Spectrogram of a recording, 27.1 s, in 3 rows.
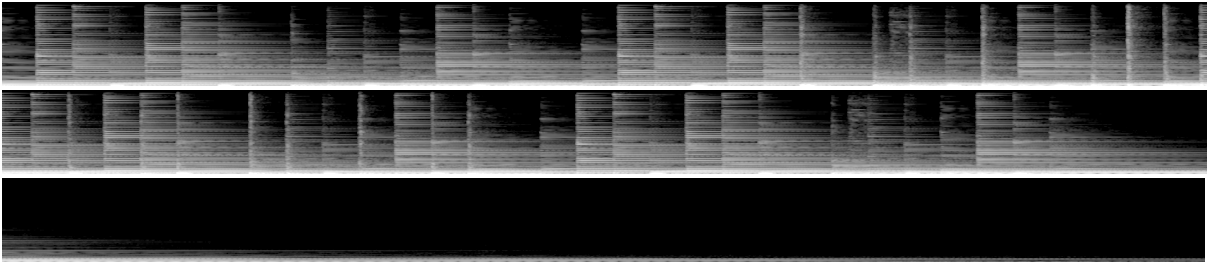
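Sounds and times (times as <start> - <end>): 
intro instrumental music: 0.1 - 19.6.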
